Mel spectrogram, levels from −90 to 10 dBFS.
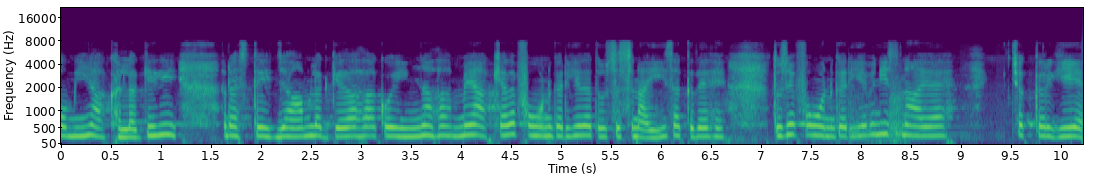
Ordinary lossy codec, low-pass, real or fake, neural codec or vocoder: none; none; real; none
